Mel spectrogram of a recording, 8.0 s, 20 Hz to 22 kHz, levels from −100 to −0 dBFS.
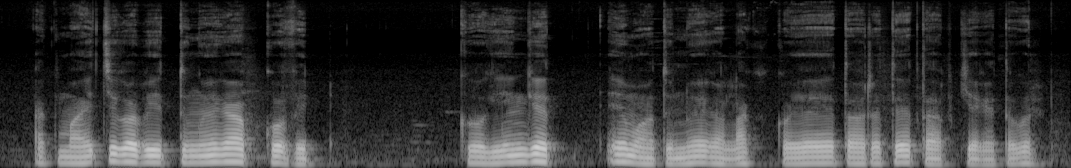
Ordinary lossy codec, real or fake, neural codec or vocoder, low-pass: none; real; none; none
